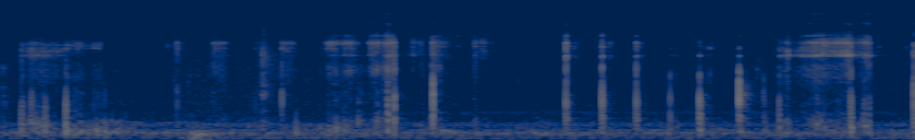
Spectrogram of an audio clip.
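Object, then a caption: Small wooden blocks. Small, oddly shaped thrifted wooden blocks are tapped together, making an uneven series of sharp, dry clicks and knocks over a faint rustling hiss. Each tap is bright and stops almost instantly, with no ring.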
